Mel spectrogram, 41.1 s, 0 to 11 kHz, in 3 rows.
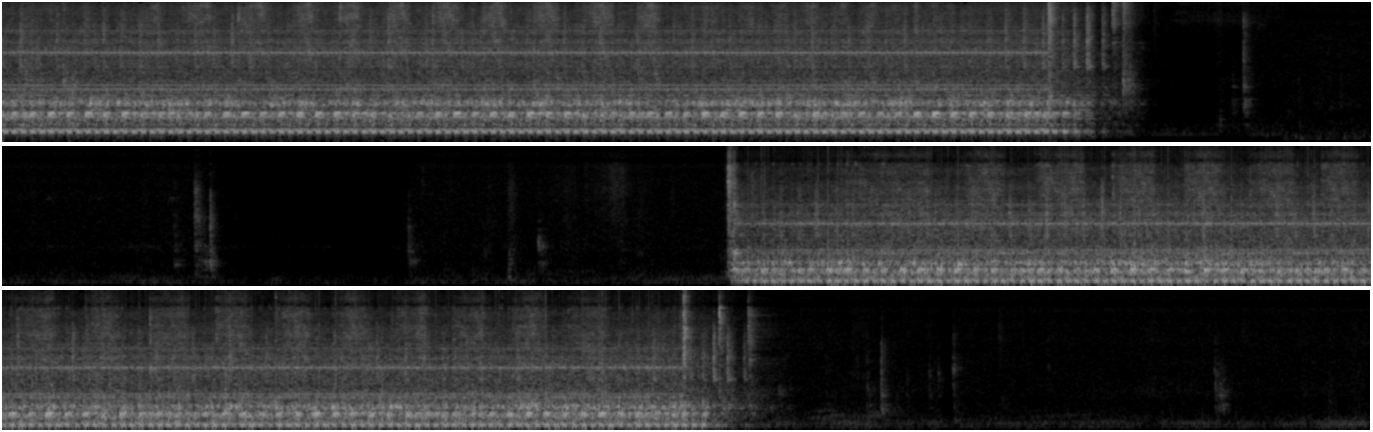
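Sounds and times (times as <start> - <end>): power tool motor whining: 21.0 - 34.7.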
